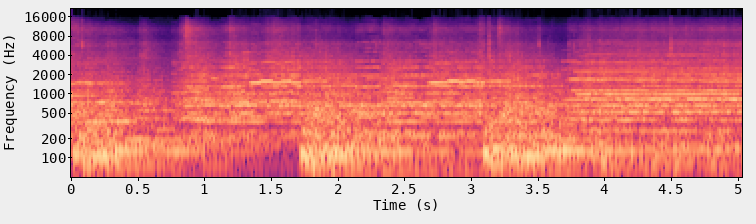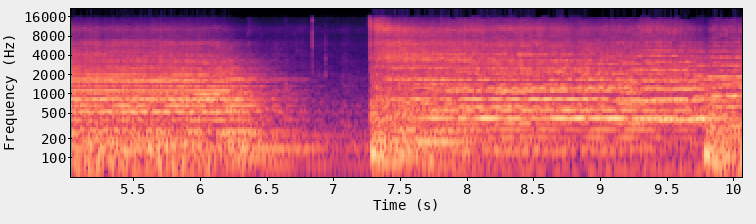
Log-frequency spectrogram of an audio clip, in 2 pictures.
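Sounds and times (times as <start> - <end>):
concert wind band playing chords: 0.0 - 10.0.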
